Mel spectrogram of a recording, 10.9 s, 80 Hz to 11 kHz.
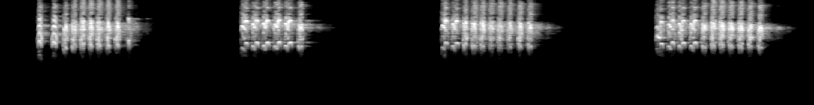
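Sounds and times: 
nightingale singing rattling pulsed phrases in a desert: 0.5 - 2.1, 3.2 - 4.5, 5.9 - 7.5, 8.8 - 10.6.

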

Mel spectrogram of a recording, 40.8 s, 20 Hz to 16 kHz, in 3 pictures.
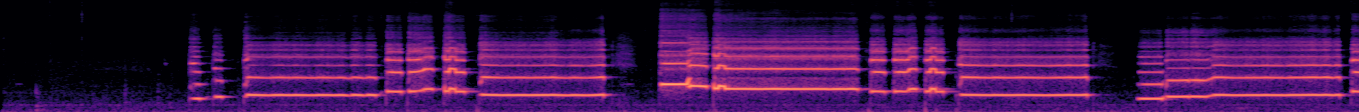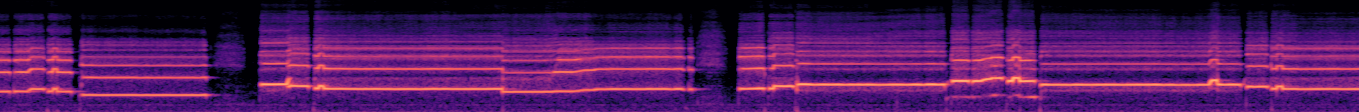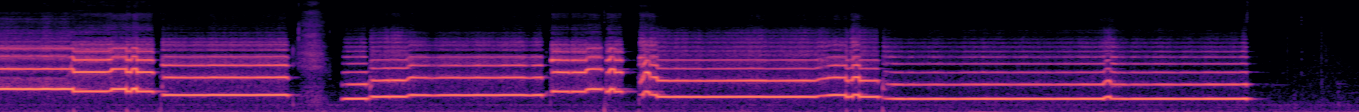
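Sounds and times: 
Irish whistle playing: 1.9 - 39.8.

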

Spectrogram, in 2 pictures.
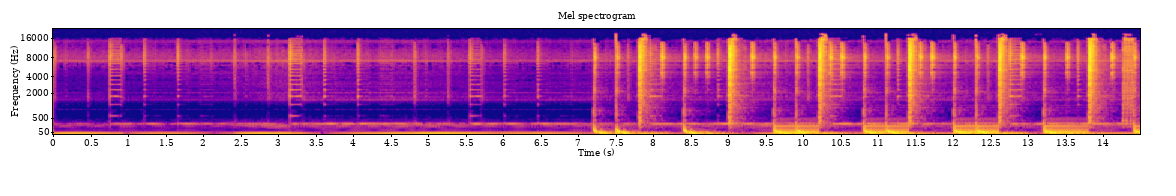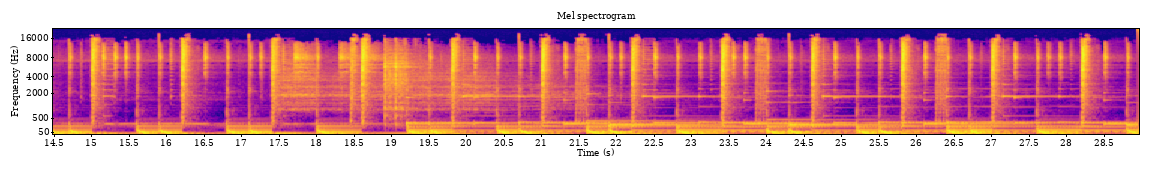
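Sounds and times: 
groove loop: 7.2 - 28.9.

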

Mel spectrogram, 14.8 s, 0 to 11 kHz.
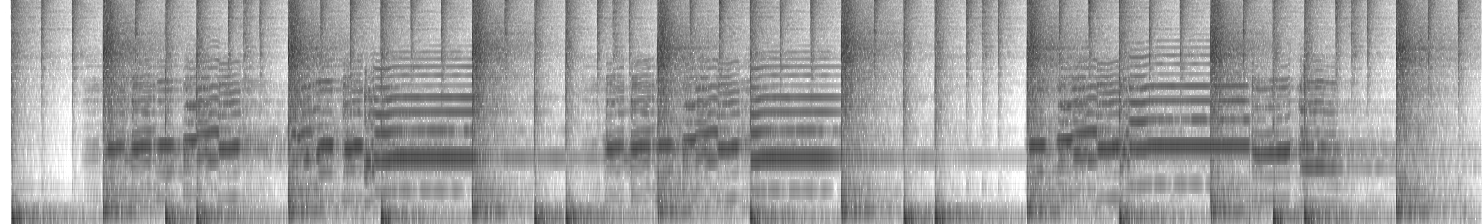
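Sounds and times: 
drum: 0.0 - 14.8
harmonica: 0.8 - 14.4.

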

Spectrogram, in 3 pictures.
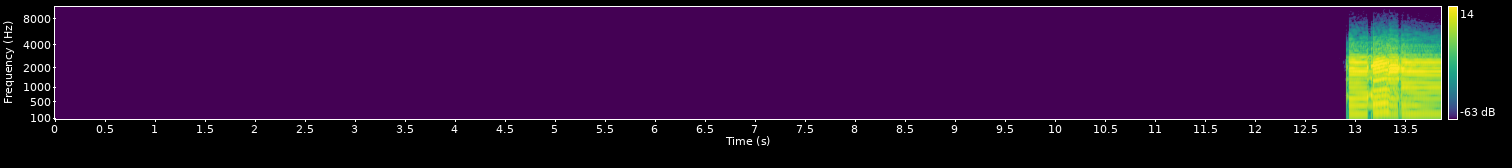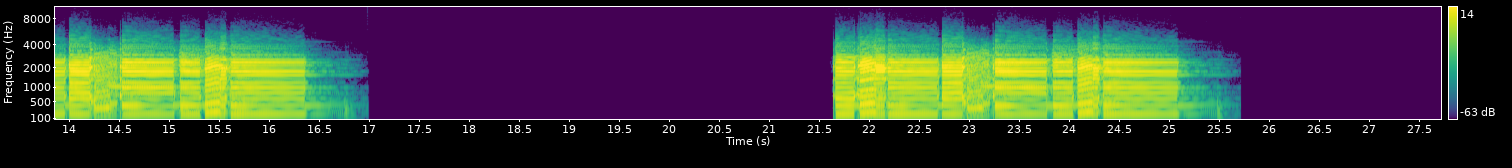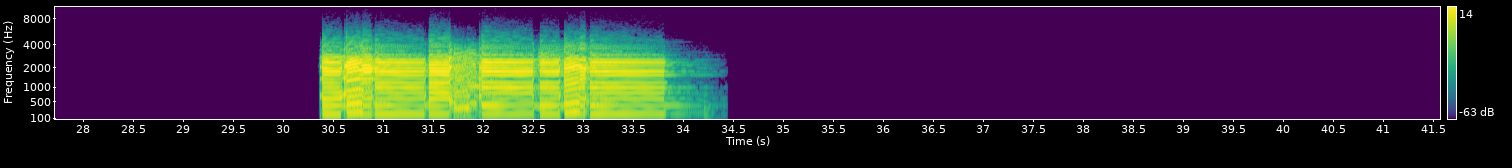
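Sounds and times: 
slide guitar in G: 13.0 - 16.5, 21.7 - 25.1, 30.4 - 33.9.

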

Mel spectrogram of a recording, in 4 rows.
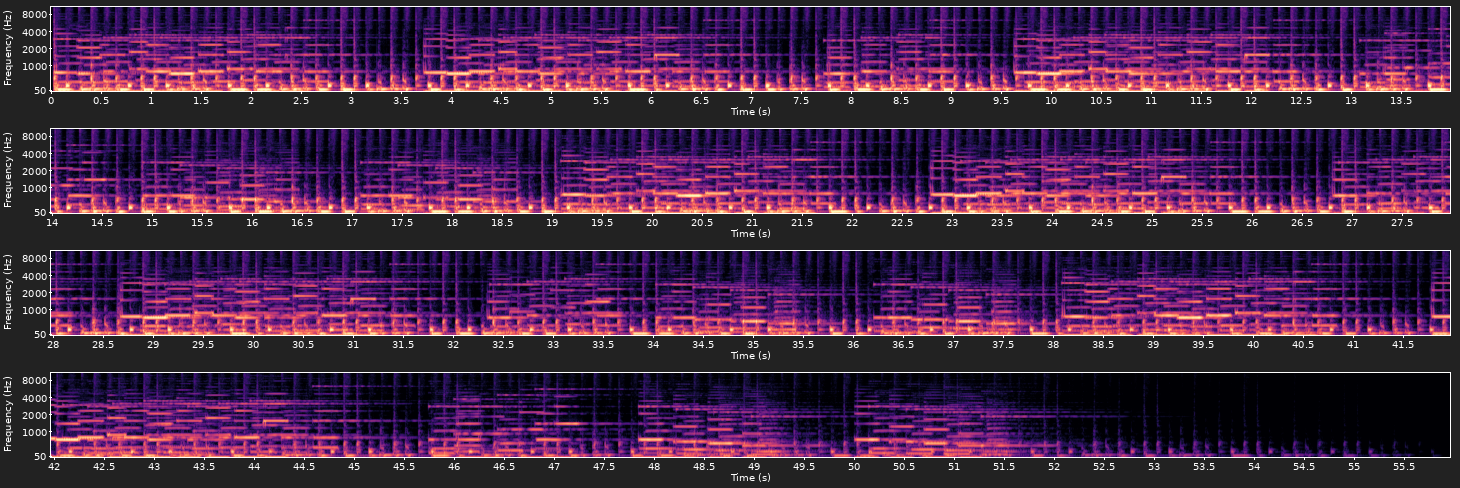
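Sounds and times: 
bass: 0.0 - 52.0
creamy saxophone: 0.0 - 52.9.

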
